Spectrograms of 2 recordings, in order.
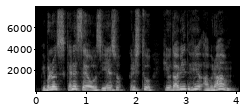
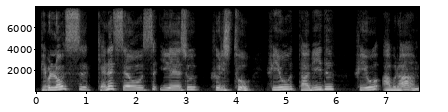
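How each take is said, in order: First: The phrase is read at a medium pace. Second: The phrase is read at a slow pace. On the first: "조금 빨리 읽어볼까요?" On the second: "이렇게 읽습니다"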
